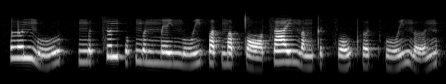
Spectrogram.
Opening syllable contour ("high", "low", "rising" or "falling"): high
